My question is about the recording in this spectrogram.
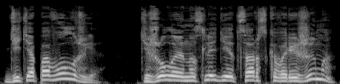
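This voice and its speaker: A militia commander questions his captive with dry, cutting irony, voiced by a man reading aloud. His voice sits somewhat high and the recording is close and dry. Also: very animated, normal speed, no echo. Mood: dry ironic. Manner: dry, ironic, interrogating. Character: dry sarcastic militia chief, a grown man. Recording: dry close studio sound.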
